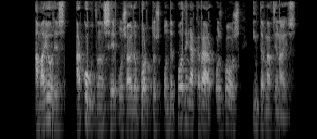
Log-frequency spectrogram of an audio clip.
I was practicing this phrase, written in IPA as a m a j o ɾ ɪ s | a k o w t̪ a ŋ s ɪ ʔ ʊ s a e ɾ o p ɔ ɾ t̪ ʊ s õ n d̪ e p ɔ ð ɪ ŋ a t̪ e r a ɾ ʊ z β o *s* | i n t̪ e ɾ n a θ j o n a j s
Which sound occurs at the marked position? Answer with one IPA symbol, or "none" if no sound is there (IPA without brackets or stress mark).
s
